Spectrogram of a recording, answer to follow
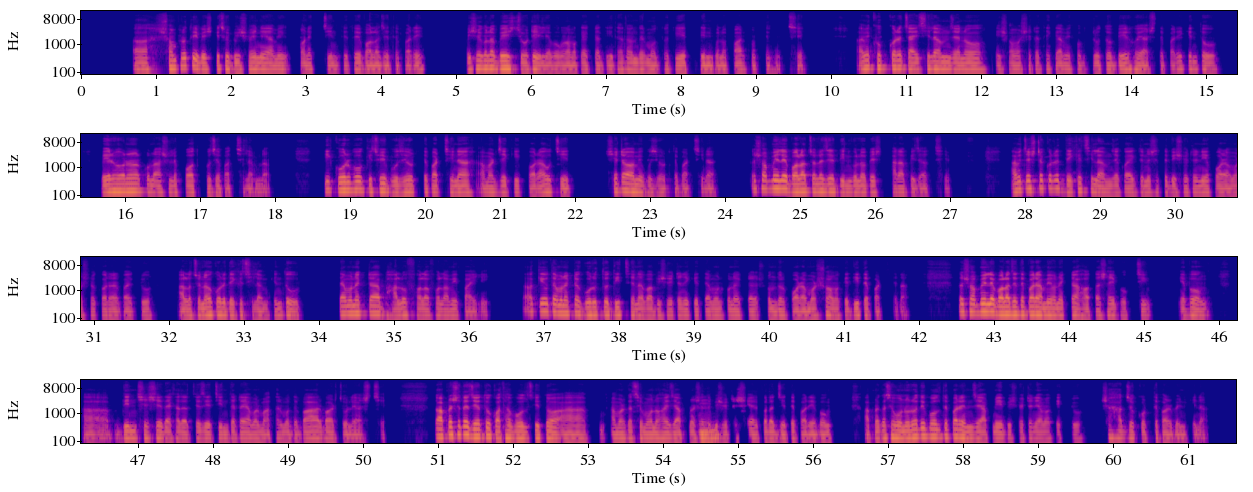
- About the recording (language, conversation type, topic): Bengali, advice, আমি কীভাবে প্রতিদিন সহজভাবে স্বাস্থ্যকর অভ্যাসগুলো সততার সঙ্গে বজায় রেখে ধারাবাহিক থাকতে পারি?
- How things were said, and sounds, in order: other background noise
